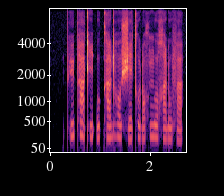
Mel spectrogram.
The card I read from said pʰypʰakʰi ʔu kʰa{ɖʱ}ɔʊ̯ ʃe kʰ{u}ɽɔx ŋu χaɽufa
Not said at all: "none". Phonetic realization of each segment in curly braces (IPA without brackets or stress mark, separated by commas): ɖʱ, u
